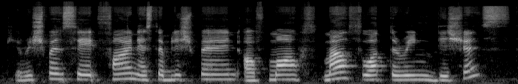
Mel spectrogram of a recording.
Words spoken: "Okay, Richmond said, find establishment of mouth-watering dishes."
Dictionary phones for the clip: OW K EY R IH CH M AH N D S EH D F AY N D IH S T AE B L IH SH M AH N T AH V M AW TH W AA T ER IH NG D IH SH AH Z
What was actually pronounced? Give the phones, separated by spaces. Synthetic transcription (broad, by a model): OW K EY R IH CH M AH N S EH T F AY N IH S T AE B L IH SH M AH N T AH F M AW TH W AA T ER IH NG D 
